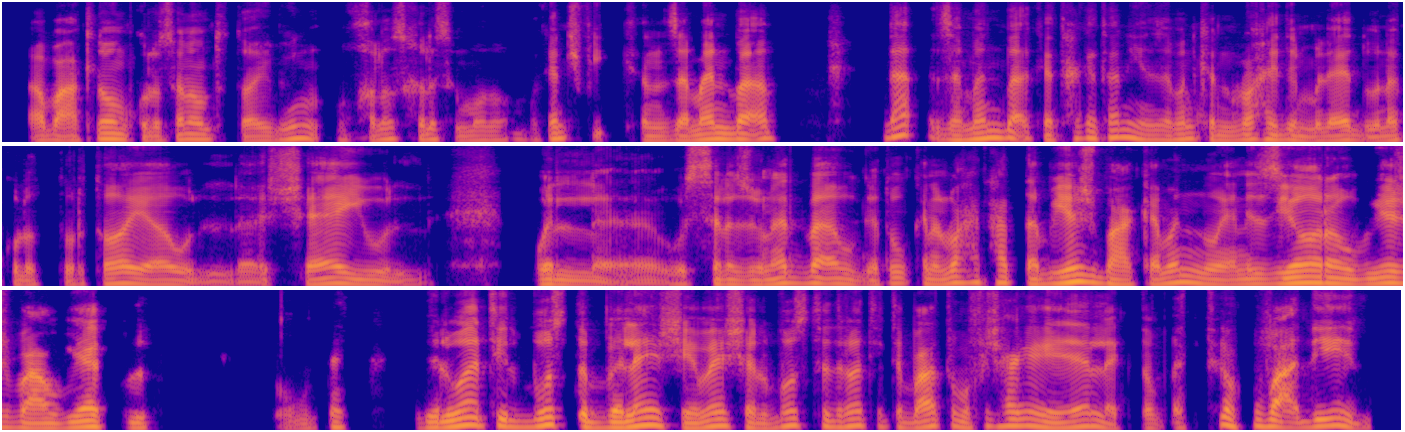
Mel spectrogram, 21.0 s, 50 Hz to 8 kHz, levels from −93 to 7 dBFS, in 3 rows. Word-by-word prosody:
أبعَت - - -1
لهُم: 120 -2 +2
"كل 90 -2 -7
سنة 110 +4 -1
وأنتم 110 -1 -5
طيِّبين" 105 +10 -3
وخلاص 110 +3 -7
خلص 110 -1 -6
الموضوع. 95 +2 -9
ما 105 - -20
كانش 125 +5 -2
في - - -13 0.2
كان 90 -1 -5
زمان 115 +7 +2
بقى 120 +1 +2 0.5
لأ، - - 0
زمان 120 +8 0
بقى 145 -3 0
كانت - - -5
حاجة 140 +2 -4
تانية، 150 -5 -2
زمان 105 +4 -3
كان 95 -6 -6
نرُوح 110 +4 -2
عيد 105 -1 -1
الميلاد، 95 +2 -2
وناكُل - - -5
التورتاية 105 -3 -1
والشاي 90 - -1
وال 90 -1 -8 0.6
وال 90 -4 -1 0.3
والساليزونات 100 - 0
بقى، 115 -2 +2
والجاتوه 90 +3 -5
والكلام 100 -4 -3
ده، 130 - +2
الواحد 135 0 -4
حتى 125 -6 -1
بيشبع 120 -3 +5
كمان 120 +5 0
ويعني 100 +1 -1
زيارة 120 +3 +5
وبيشبع 110 0 +3
وبياكُل 110 +1 +2 0.7
وكده. - - -8 0.3
دلوقتي 140 +7 +4
الpost 145 +7 +2
ببلاش 125 +6 +4
يا 100 - +3
باشا، 140 -2 +2
الpost 130 +9 -2
دلوقتي 145 +2 -2
تبعَتُه 125 +5 +1
ما - - -1
فيش 140 +3 -5
حاجة 145 - +3
جاية 115 +2 +3
لك، 130 -6 -2
طب 95 - -7 0.3
طب 160 -4 +3
وبعدين؟ 140 +1 +3
115 Hz, 175 wpm, -24 LUFS, 100-130 Hz, 0.7 s, بيشبع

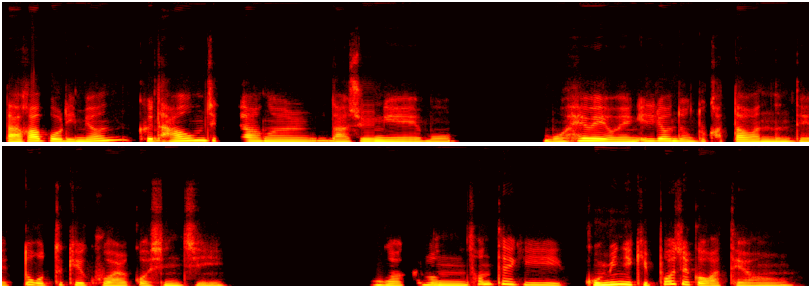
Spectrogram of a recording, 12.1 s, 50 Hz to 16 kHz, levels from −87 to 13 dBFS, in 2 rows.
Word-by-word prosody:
나가버리면 225 - +2
그다음 235 +4 +3
직장을 215 -4 -2
나중에 190 -1 0
뭐 170 -2 -6 0.7
뭐 175 +1 -3
해외여행 220 -6 +4
1 215 +2 -2
년 230 -1 +4
정도 195 -2 -4
갔다 205 0 -1
왔는데 175 -2 -2
또 265 - -2
어떻게 220 +2 -4
구할 180 -4 -3
것인지. 170 -3 -5 1.1
뭔가 205 -2 -2
그런 210 -3 0
선택이 235 - -3
고민이 265 +6 +7
깊어질 305 +4 -2
것 205 - +2
같아요. 165 0 -5
205 Hz, 270 characters per minute, -19 LUFS, 180-230 Hz, 1.1 s, 고민이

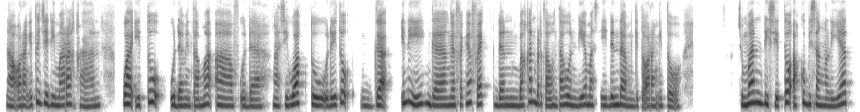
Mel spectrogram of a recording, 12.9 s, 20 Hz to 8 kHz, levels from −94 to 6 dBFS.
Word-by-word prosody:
Nah, 185 +1 0
orang 200 0 -3
itu 275 +5 0
jadi 245 -4 +1
marah 235 +4 0
kan. 190 +1 -5 0.3
Wah, 245 -2 +6
itu 295 - -1
udah 200 -2 +2
minta 190 0 -3
maaf, 210 -4 -1
udah 185 -1 -4
ngasih 200 +2 -3
waktu, 260 -3 +4 0.2
udah 205 - +2
itu 285 - -1 0.3
nggak 200 +2 +1 0.2
ini, 255 -3 +2
nggak 205 -3 +1
ngefek-ngefek. 240 +2 -2
Dan 205 0 0
bahkan 210 +9 0
bertahun-tahun 215 -1 0
dia 215 +3 +1
masih 215 -2 -2
dendam 215 -3 +2
gitu 190 - -6
orang 190 +1 -3
itu. 180 -2 -5 0.9
Cuman 260 +4 +5
di 235 - +3
situ 200 +6 -1
aku 285 -2 +2
bisa 235 -1 0
ngelihat, 210 +7 0
210 Hz, 165 wpm, -23 LUFS, 195-240 Hz, 0.9 s, Wah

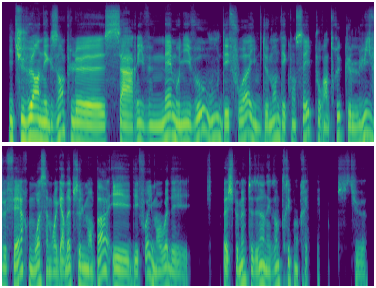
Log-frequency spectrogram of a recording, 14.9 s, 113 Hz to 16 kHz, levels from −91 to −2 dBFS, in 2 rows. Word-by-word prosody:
si 120 - +1
tu 130 +2 +5
veux 135 +4 +7
un 135 -3 +6
exemple, 115 - 0
heu, 105 -2 +5
ça 105 -1 +4
arrive 100 0 -2
même 115 +7 +1
au 110 - +2
niveau 110 - 0
où 140 -2 -3
des 105 -2 0
fois 125 +8 -2
il 115 -7 -2
me 95 - -9
demande 110 +8 -4
des 105 -3 -3
conseils 110 +9 -1
pour 125 -8 -7
un 95 - -2
truc 145 0 -6
que 105 - -6
lui 105 +10 -3
veut 110 -6 -5
faire, 120 - 0
moi 110 +3 -1
ça 120 -6 -5
me 95 - -7
regarde 95 +1 0
absolument 110 -4 -2
pas 195 - -1
et 100 -3 +1
des 95 +1 -6
fois, 165 - -7
il 150 - -5
m'envoie 100 +3 -4
des 90 -3 -8 0.7
bah, - - 0
je - - +3
peux 105 - -5
même 130 +6 -2
te 105 - -1
donner 100 +4 -3
un 120 -4 -1
exemple 110 +6 -7
très 135 - -5
concret, 105 -6 -10 0.6
si - - -10
tu - - -12
veux. 85 0 -13
110 Hz, 205 wpm, -22 LUFS, 100-125 Hz, 0.7 s, veux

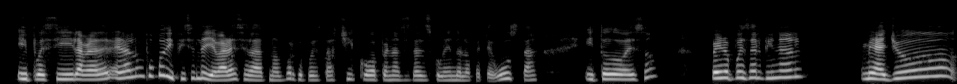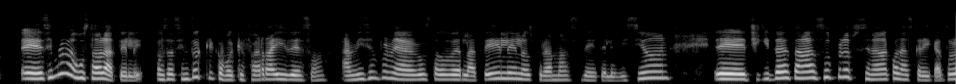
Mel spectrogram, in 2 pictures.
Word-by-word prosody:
y, 255 -2 +1
pues 230 -1 +1
sí, 235 -1 0
la 235 -1 +3
verdad, 220 +3 +1
era 285 +2 0
algo 360 +3 -3
un 385 - -7
poco 395 +2 -3
difícil 285 -6 -1
de 275 - 0
llevar 200 -1 +3
a - - +2
esa 230 -2 -10
edad, 195 -2 -2
¿no? 195 -1 -10
Porque, 240 -4 -8
pues, 205 -1 -9
estás 200 0 -14
chico, 235 -3 -5
apenas 210 -2 -8
estás 205 +1 -8
descubriendo 195 0 -8
lo 185 -1 -10
que 170 - -18
te - - -11
gusta 220 -5 -5 0.5
y 235 -1 -6
todo 240 0 +4
eso, 310 - -5 0.5
pero, 295 +1 +5
pues, 300 0 -2
al 310 -1 -1
final, 320 +5 -2 0.5
mira, 255 -2 +5
yo, 340 - -1 0.2
eh, 265 0 +7
siempre 340 - -1
me - - +3
ha - - +1
gustado 275 -2 +3
la 255 - +5
tele, 190 -1 -5
o 230 - -2
sea, 235 0 -1
siento 245 +9 -4
que 285 - -12
como 215 -5 -2
que 230 -1 -7
fue 215 0 -6
a - - -1
raíz 235 0 +2
de 220 - +4
eso. 200 0 -11
A 205 - -5
mí 235 +3 -2
siempre 295 +1 -6
me 265 -3 -1
ha 225 -1 +1
gustado 230 0 -1
ver 225 -1 +2
la 200 -2 -1
tele, 265 +4 +1
los 230 -2 -2
programas 210 0 -7
de 190 -3 -8
televisión. 265 +12 -4 0.4
De 245 -1 +10
chiquita 255 +6 +1
estaba 295 0 +2
superobsesionada 295 -7 -3
con 265 +1 -1
las 225 -1 -5
caricaturas 210 +4 -2
240 Hz, 230 wpm, -23 LUFS, 215-285 Hz, 0.5 s, De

